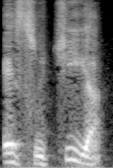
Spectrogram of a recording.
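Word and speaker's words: ἡσυχία: Para el creyente, esta expresión, esta palabra griega que se pronuncia esuchia, se usa de esa calma producida por Dios que incluye una tranquilidad interior que apoya a la acción apropiada.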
